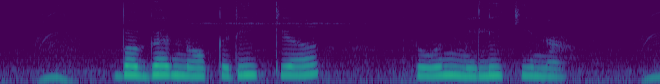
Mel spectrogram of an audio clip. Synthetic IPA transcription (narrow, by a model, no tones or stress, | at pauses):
bəɡəɾnɔːkɾike | loːnmɪlikina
